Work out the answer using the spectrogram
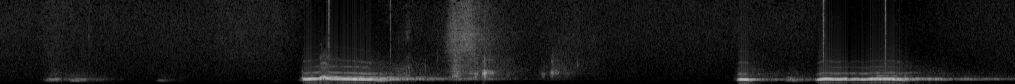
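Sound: male tawny owl hooting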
